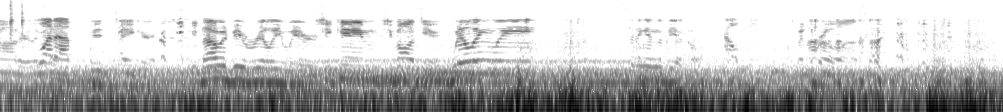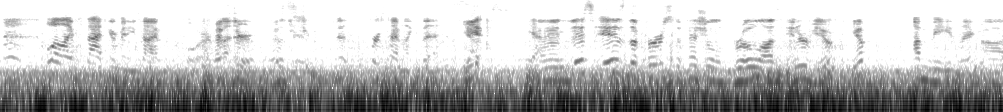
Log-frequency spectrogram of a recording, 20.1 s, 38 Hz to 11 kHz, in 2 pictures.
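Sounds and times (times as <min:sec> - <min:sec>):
people talking: 0:00.0 - 0:05.4, 0:06.2 - 0:20.0
truck road and engine rumble: 0:00.0 - 0:20.0.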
